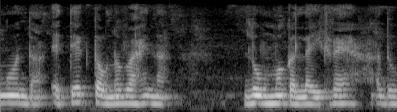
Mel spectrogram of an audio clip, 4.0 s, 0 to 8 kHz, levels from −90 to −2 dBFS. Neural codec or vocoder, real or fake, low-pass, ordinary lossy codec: none; real; 7.2 kHz; none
